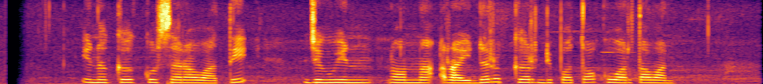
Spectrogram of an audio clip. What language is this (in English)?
Sundanese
